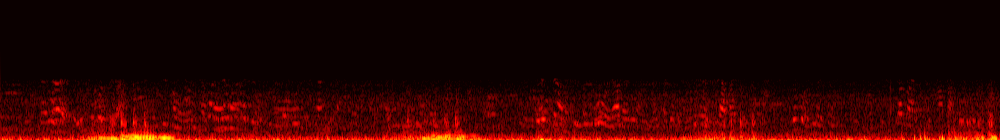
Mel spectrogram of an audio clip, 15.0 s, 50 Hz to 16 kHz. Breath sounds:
1.41-2.62 s: inhalation
6.25-7.29 s: inhalation

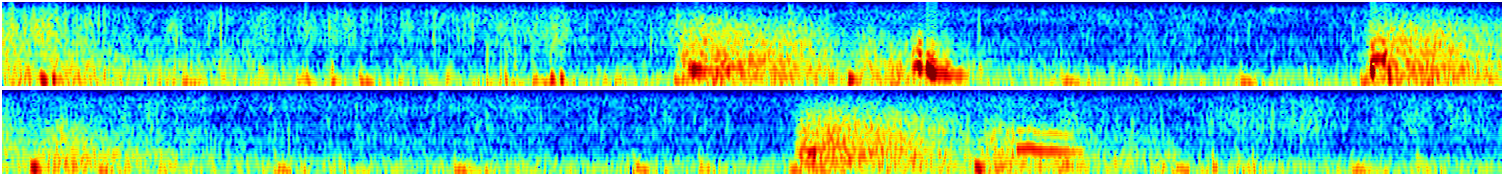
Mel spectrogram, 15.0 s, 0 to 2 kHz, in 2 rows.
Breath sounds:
3.32-3.80 s: wheeze
3.32-4.21 s: inhalation
4.23-5.12 s: exhalation
4.44-4.92 s: wheeze
6.75-7.65 s: inhalation
6.77-7.08 s: wheeze
7.72-8.62 s: exhalation
11.44-12.33 s: inhalation
12.41-13.30 s: exhalation
12.50-13.02 s: wheeze

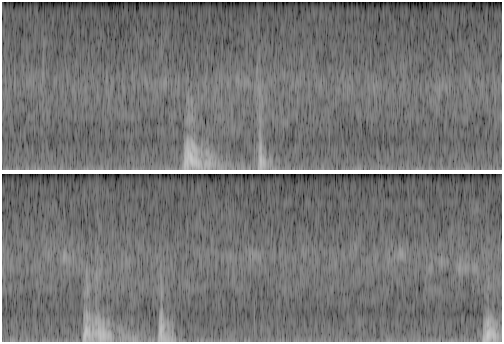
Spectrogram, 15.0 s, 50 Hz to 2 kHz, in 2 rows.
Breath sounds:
2.62-3.53 s: inhalation
2.62-3.53 s: crackles
3.70-4.41 s: exhalation
3.70-4.41 s: crackles
8.70-9.80 s: inhalation
8.70-9.80 s: crackles
9.80-10.49 s: exhalation
9.80-10.49 s: crackles
14.69-15.00 s: inhalation
14.69-15.00 s: crackles

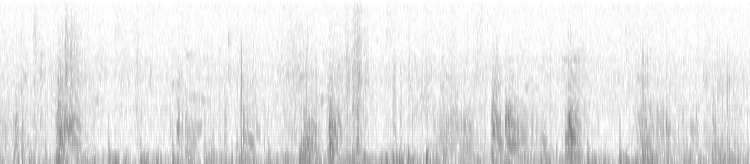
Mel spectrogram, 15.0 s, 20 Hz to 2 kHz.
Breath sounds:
1.06-1.62 s: wheeze
4.75-5.29 s: wheeze
8.46-9.77 s: inhalation
8.46-9.77 s: crackles
9.82-11.20 s: exhalation
9.82-11.20 s: wheeze

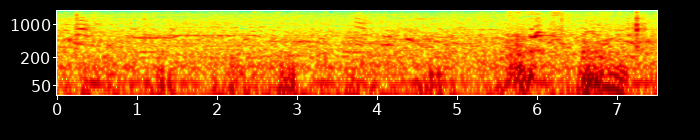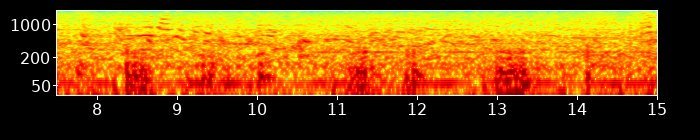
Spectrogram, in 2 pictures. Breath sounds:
5.45-6.12 s: inhalation
6.48-7.22 s: exhalation
8.30-8.87 s: inhalation
9.16-9.73 s: exhalation
10.95-11.51 s: inhalation
11.74-12.31 s: exhalation
12.94-13.51 s: inhalation

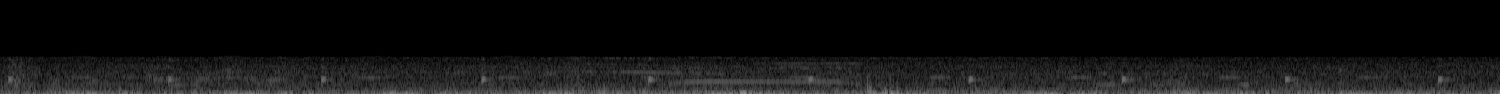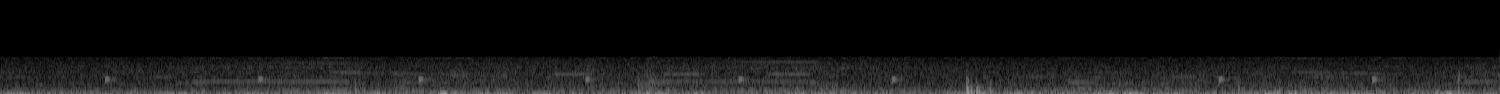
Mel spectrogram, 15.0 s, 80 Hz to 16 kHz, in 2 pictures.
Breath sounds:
4.28-4.58 s: inhalation
12.34-12.59 s: inhalation

